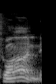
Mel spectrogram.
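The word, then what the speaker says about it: Antawn: It's pronounced Twan, yeah. – It's so weird. I don't like it. – It's like Dwayne Wade. It's just spelled weird.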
